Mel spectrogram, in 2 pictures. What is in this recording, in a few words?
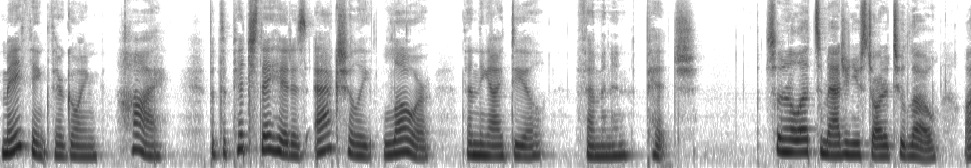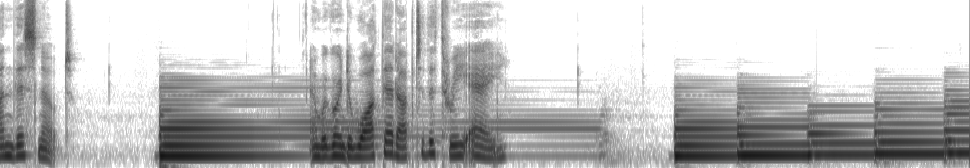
Voice Fem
